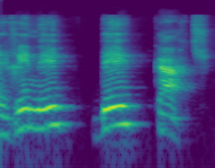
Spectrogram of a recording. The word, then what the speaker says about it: Descartes: de carta um francês você não pronuncia o s final então é renée de cá mas escreve Descartes mesmo tá bom vamos lá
